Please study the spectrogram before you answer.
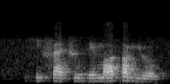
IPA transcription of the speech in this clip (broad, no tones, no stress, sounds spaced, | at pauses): h i f æ t͡ʃ u ɦ e m ɒ θ ɒ mʲ o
